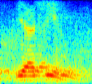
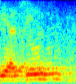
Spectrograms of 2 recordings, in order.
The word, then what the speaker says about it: ياسين: غلط لانها تنطق ياس ياس تنطق ياس عشان تكتب ياسين الاسم هيبقى ياء ألف سين ياء نون هو ده ياسين.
